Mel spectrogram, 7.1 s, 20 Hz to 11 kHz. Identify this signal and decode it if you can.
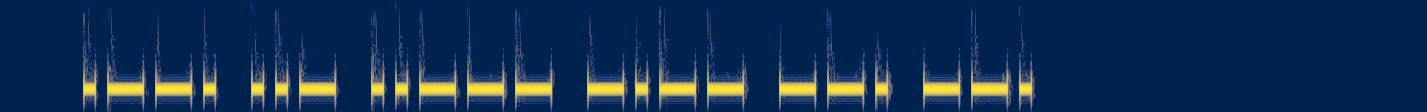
Morse code, heard as a keyed tone, about 21 wpm, 700 Hz. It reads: PU2YGG
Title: DXCC-100 Call Signs - 6 Characters - Repeated 3x - 20wpm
